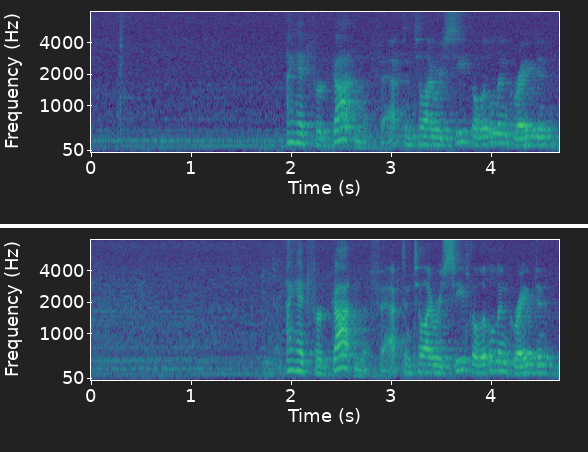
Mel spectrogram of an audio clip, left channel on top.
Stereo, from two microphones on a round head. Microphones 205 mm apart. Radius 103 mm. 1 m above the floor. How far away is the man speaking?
About 0.9 m.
